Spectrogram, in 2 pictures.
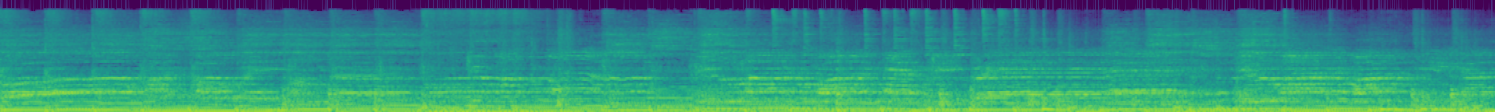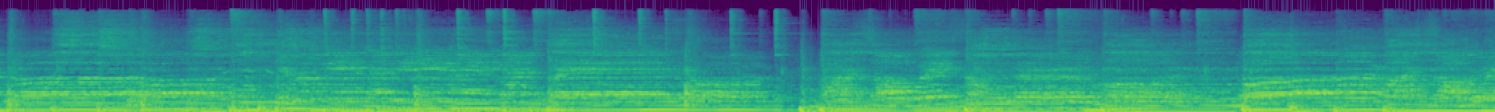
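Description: Gospel praise team and choir singing a worship song over a band with a strong bass line. The music dips briefly about three quarters of the way through.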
